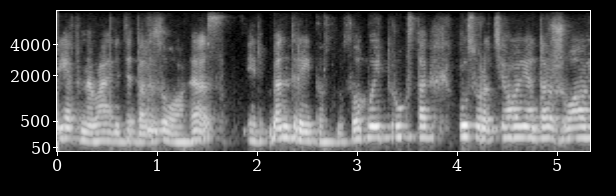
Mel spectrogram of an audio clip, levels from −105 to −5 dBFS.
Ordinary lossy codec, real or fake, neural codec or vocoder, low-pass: Opus, 24 kbps; fake; codec, 24 kHz, 0.9 kbps, WavTokenizer, medium speech release version 1; 7.2 kHz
